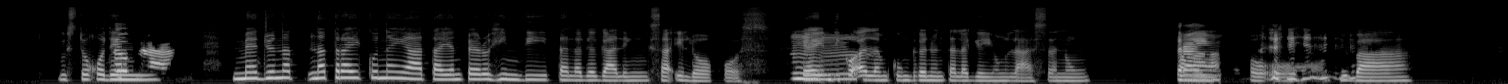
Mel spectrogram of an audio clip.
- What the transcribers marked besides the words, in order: mechanical hum; static; distorted speech; chuckle
- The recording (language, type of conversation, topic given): Filipino, unstructured, Ano ang pinakakakaibang lasa ng pagkain na natikman mo sa ibang lugar?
